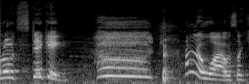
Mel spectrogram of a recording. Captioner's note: gasps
